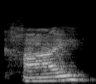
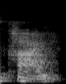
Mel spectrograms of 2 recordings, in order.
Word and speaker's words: chi: for Chi is black it's pronounced Kai like bye I thought it was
